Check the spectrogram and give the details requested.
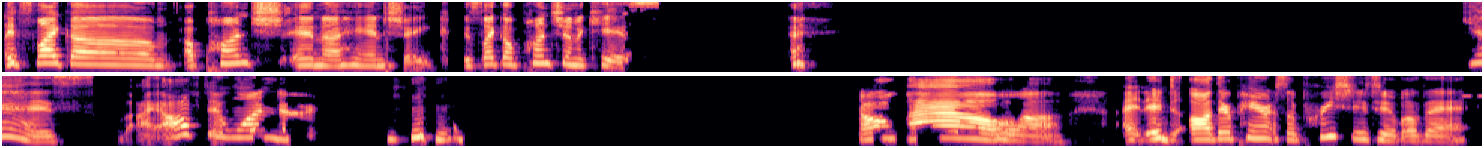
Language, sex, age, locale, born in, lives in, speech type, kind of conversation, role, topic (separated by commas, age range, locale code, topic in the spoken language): English, female, 45-49, en-US, United States, United States, conversation, unstructured, none, What memory still motivates you to take action?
